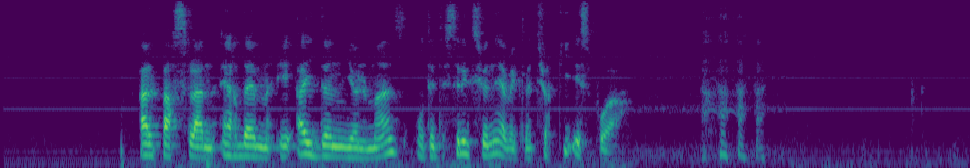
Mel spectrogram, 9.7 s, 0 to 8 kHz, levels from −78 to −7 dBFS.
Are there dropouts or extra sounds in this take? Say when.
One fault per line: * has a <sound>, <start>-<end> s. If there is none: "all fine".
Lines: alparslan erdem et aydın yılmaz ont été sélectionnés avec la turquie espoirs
* has a laugh, 7.0-7.7 s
